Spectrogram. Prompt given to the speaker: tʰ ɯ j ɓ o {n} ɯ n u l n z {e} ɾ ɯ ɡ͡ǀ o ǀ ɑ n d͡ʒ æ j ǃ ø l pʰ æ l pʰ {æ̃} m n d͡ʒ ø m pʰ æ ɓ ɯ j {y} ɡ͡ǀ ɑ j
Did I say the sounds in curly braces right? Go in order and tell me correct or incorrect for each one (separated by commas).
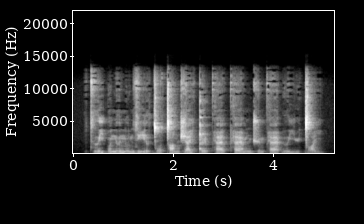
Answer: correct, incorrect, incorrect, correct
